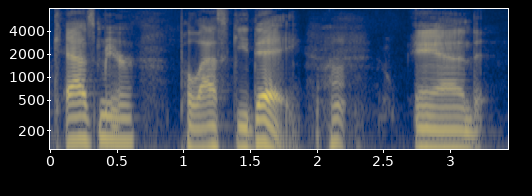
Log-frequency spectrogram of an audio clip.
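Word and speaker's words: Casimir: found out why he was his name was kasmir but it's spelled k not like the um and not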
